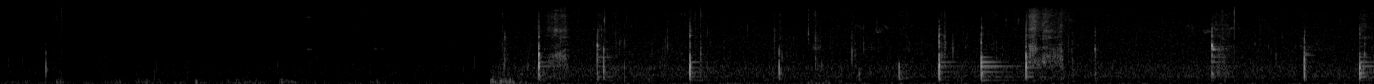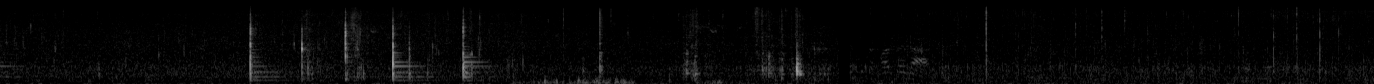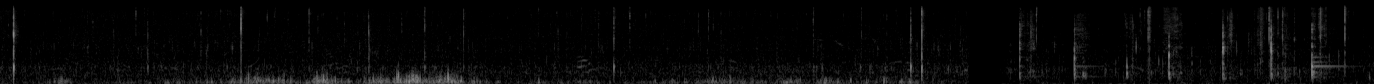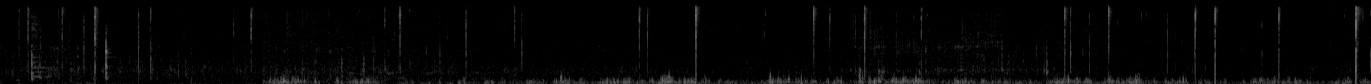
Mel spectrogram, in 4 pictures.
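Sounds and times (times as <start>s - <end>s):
broth simmering: 3.0s - 53.9s
wooden spatula knocking metal wok: 5.3s - 10.8s, 12.1s - 14.2s, 16.2s - 18.8s, 20.6s - 21.9s, 37.6s - 42.4s
wooden spoon knocking on metal wok: 6.9s - 7.2s, 8.5s - 10.6s, 13.0s - 14.1s, 16.2s - 18.8s, 39.7s - 41.0s.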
